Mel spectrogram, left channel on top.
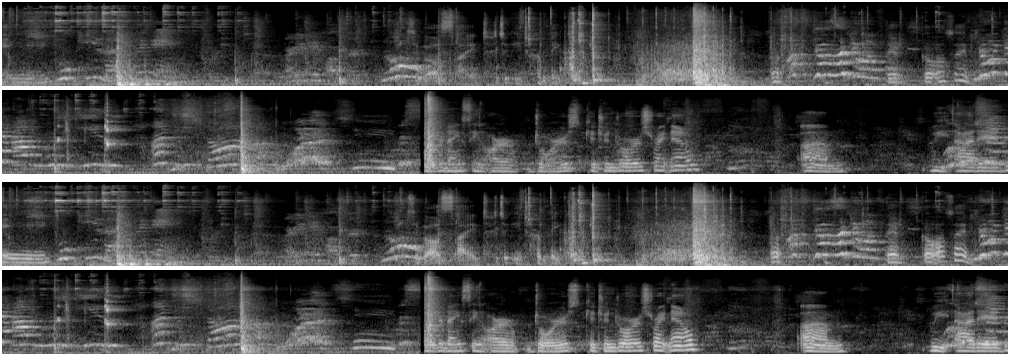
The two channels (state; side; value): normal; both; correlation 0.42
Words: To go outside to eat her bacon. There, go outside. Organizing our drawers, kitchen drawers right now. We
